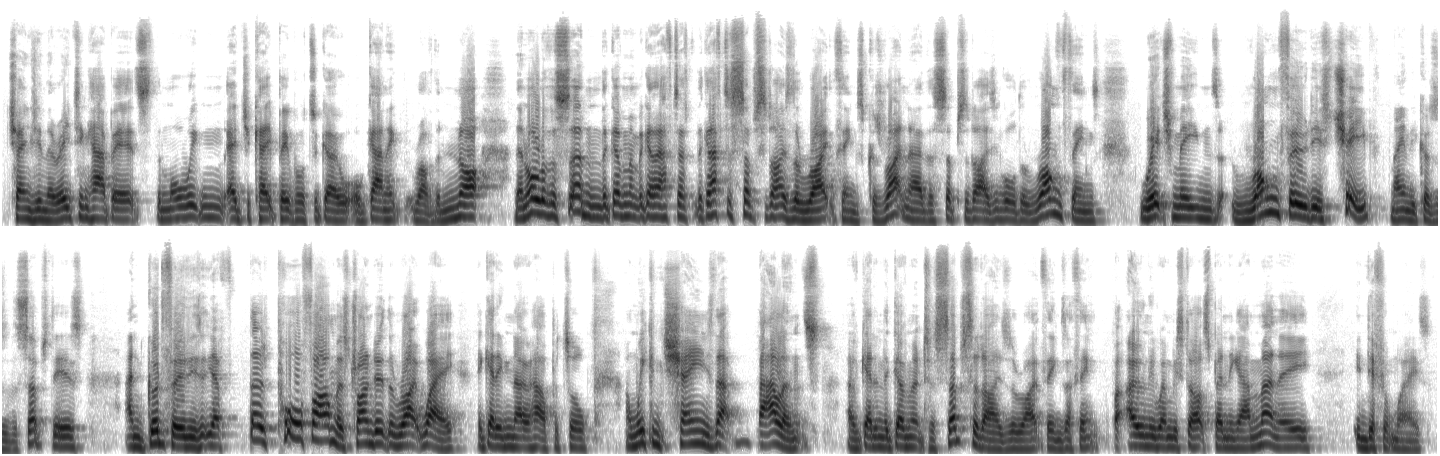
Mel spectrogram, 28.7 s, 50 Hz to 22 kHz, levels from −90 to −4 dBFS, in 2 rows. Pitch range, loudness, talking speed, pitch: 130-170 Hz, -19 LUFS, 220 wpm, 145 Hz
